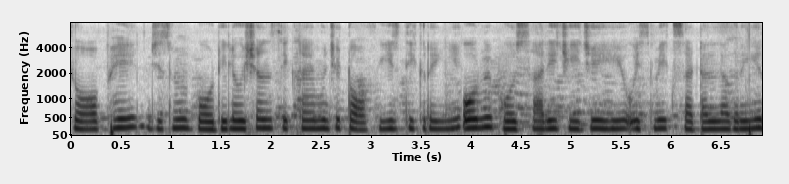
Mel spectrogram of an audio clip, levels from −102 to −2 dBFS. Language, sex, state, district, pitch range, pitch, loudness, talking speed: Hindi, female, Bihar, Madhepura, 205-220 Hz, 210 Hz, -19 LUFS, 215 wpm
